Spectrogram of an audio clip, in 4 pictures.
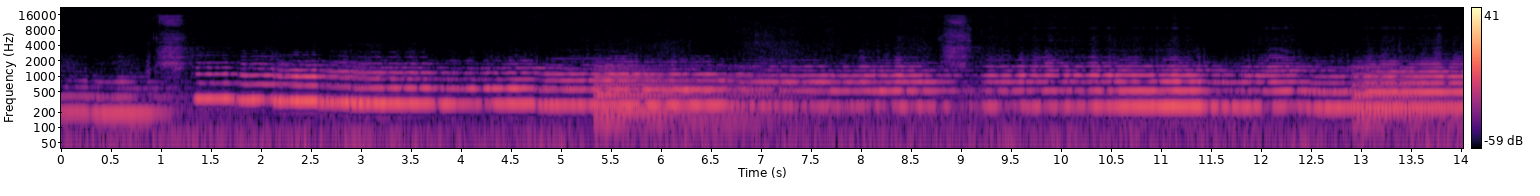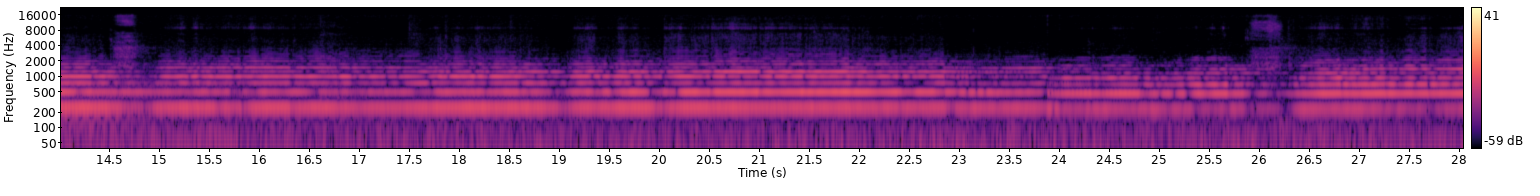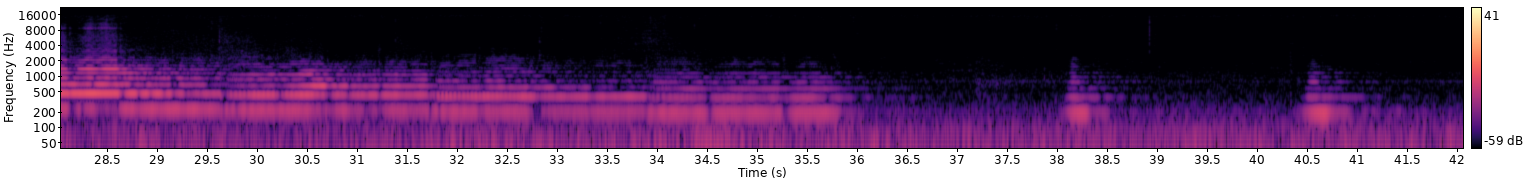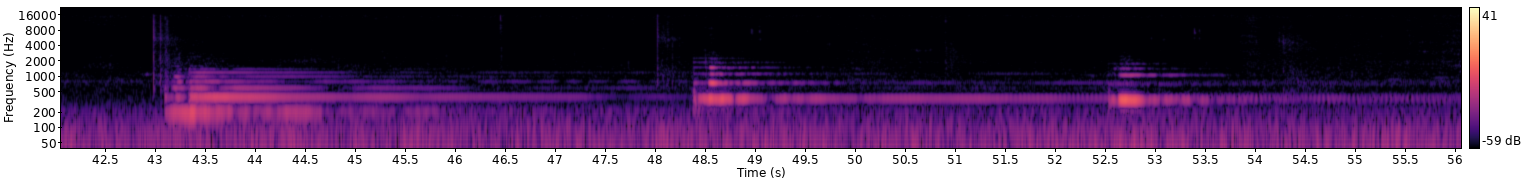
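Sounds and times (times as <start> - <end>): flute: 0.0 - 36.3, 38.0 - 39.0, 40.4 - 41.4, 43.0 - 56.0
piano: 0.0 - 56.0.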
